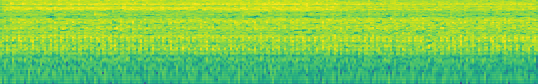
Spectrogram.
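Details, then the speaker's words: Suzuki Ignis with manual transmission, engine idling under the open bonnet: a rough, rattly growl pulsing about three times a second from the belt drive. The bearing is indicated among the alternator, water pump and V-belt tensioner, and the tensioner bearing is replaced. "Oke jadi begitulah ya untuk suara bunyinya nah ini untuk Suzuki ignis nah ini kita juga bisa cek untuk bagian yang penyebab atau terindikasi bunyi ngorok atau ngetrek nih ya Nah ini indikasinya di bagian bearing"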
